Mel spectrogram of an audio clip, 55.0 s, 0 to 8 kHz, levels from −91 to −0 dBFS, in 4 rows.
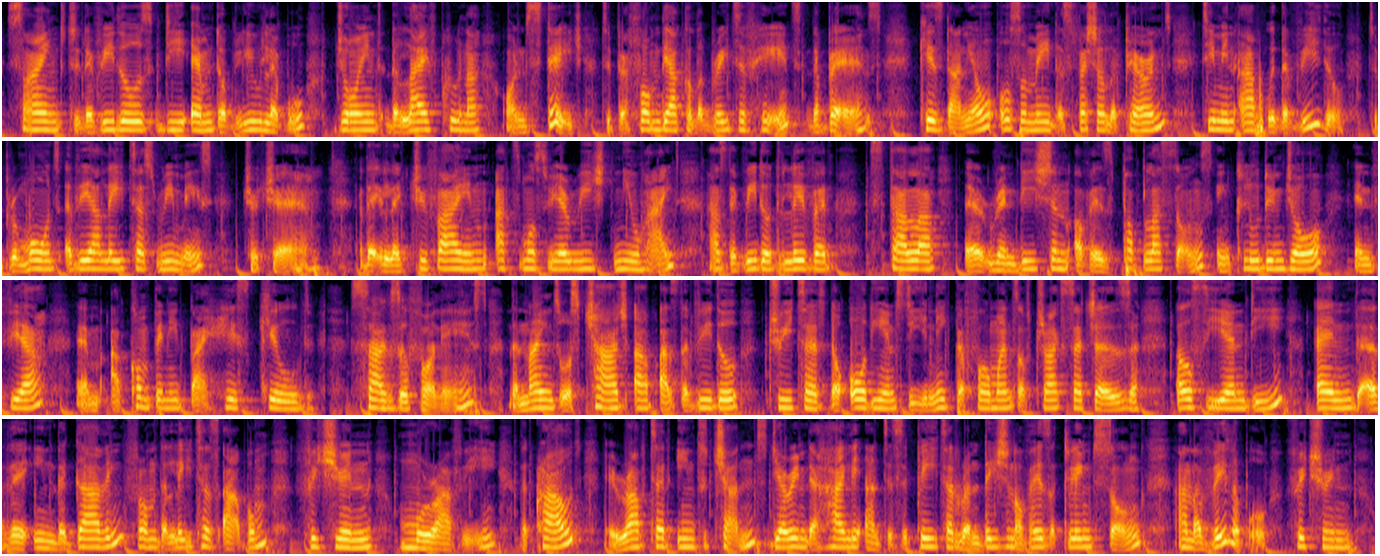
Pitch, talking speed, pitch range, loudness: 180 Hz, 120 wpm, 175-185 Hz, -14 LUFS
